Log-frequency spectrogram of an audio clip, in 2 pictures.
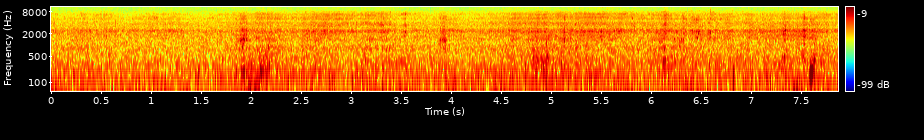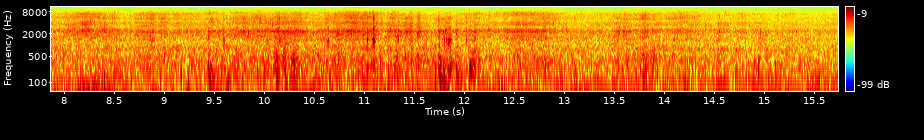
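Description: Double-bladed kayak paddle dipping and splashing in choppy water, with water sloshing against the kayak's hull and a few sharper splashes. Wind buffets the microphone.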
